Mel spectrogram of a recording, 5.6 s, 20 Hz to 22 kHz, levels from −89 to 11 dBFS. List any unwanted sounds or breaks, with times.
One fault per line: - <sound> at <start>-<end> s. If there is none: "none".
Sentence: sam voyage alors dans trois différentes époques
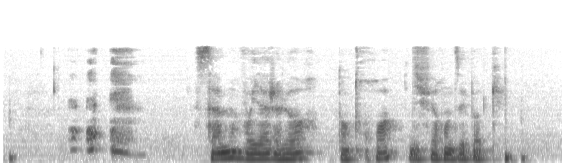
- throat clearing at 0.7-1.5 s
